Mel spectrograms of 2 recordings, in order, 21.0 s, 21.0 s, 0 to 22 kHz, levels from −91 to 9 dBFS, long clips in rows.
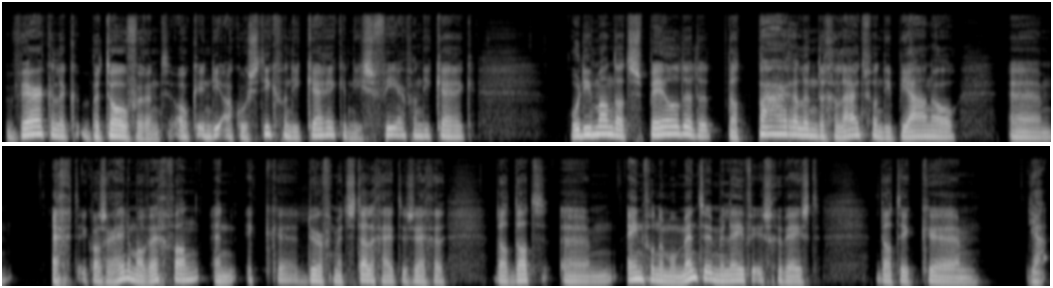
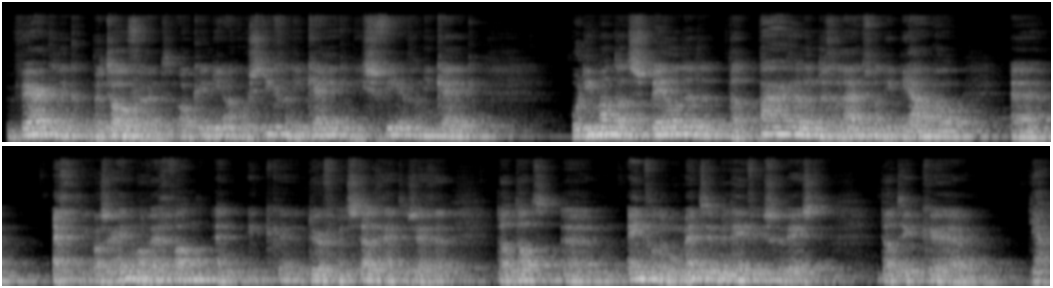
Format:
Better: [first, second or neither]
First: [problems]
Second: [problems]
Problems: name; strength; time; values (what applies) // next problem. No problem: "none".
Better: first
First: none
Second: off-mic speech; far // room echo; noticeable; dies away in 0.9 s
